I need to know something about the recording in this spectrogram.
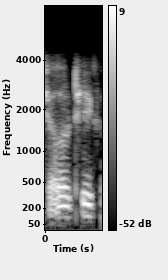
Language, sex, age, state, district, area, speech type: Kashmiri, male, 18-30, Jammu and Kashmir, Bandipora, rural, conversation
